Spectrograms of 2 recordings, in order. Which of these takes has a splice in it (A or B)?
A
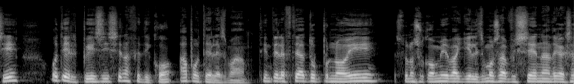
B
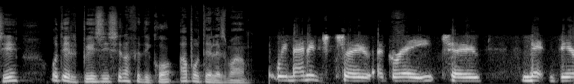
A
